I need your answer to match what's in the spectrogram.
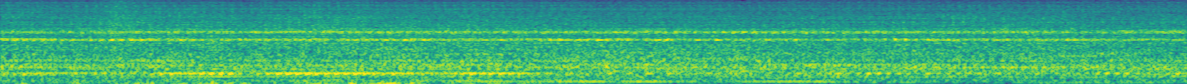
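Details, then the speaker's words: Dometic RV furnace blower, sail switch dropping out, powered from a truck: low steady droning hum with faint wavering tone; blower turning too slowly, suspected bad fan motor or possibly low supply power. "the fan still doesn't sound good that motor doesn't sound good"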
